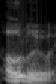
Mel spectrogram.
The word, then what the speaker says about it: Oulu: So the small town in northern Wisconsin, Oulu, most people say now, was traditionally, it's a Finnish town named after a town in Finland, city in Finland, and it was traditionally pronounced Oulu. And there's still people in town who say it that way, but now it's mostly Oulu.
